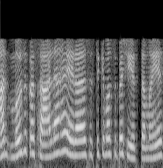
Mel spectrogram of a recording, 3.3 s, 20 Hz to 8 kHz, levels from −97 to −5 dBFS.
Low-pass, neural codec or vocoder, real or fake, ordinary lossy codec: 7.2 kHz; codec, 16 kHz, 0.2 kbps, FocalCodec; fake; AAC, 16 kbps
